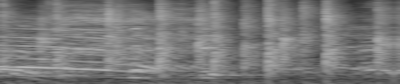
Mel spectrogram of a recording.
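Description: A few people clapping by hand: about ten sharp, irregular claps over roughly a second, just after a long held note bends down and fades out near the start.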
